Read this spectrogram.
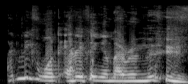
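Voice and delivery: high, loud indignant cry; high, loud, exasperated shout at mum; exasperated outburst. Retold or imitated. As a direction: let her have it, fed up. Furious reply to mum.

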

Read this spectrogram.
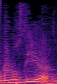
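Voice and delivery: high-pitched mock yell; shouted greeting. Man greeting a packed elevator by surprise, shouting. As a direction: burst out with a hammed-up, high greeting. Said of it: "un güey que entra gritando".

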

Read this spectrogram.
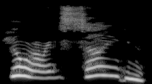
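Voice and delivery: high, drawn-out indignant shout; shouting back. A narrator's reading. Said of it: "shouted back Mary".

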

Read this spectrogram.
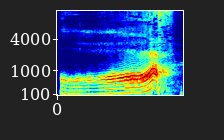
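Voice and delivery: low, drawn-out woof; long rising dog woof; dog bark. A narrator's reading. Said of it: "he barked".

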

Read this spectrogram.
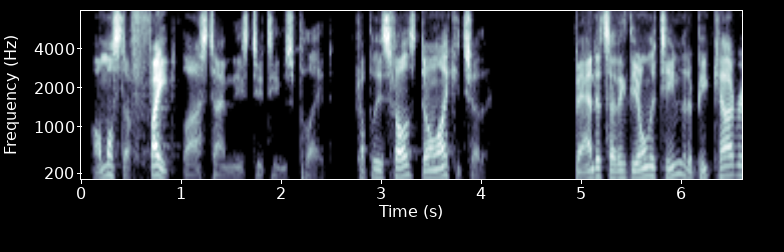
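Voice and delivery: ordinary talk, nothing marked

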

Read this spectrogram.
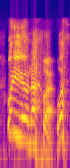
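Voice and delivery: high, loud mock mum yelling across the till; mum's outburst. Mum at the till yelling at her daughter, high mock shriek. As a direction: shriek it like an outraged mum at the checkout. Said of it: "And she goes".

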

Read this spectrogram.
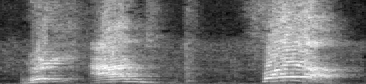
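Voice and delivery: slow, loud, high call; commanding shout. Acted. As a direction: bark the range order. GM calling out range command.

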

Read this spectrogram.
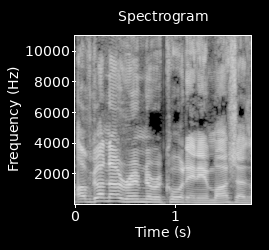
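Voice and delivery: high, fast, exasperated mum; a mother fed up with cricket filling the recorder, high and rushed; mum's complaint. Retold or imitated. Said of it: "She's like".

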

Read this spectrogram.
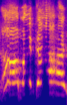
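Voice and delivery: very high, loud mock wail; imitated tearful screaming. Wife imitating her husband at the nomination, high screaming cry. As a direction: squeal it like an overwhelmed, crying husband. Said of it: "he started screaming and crying too".

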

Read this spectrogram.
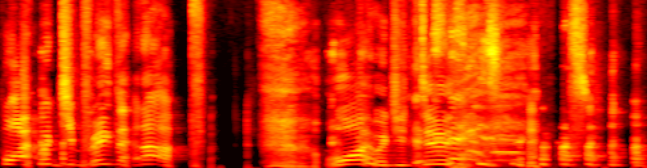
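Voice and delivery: high, slow squeal of disbelief, laughing; cracking up while asking why. Retold or imitated. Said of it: "And I was like".

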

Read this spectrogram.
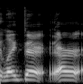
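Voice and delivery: ordinary talk

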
